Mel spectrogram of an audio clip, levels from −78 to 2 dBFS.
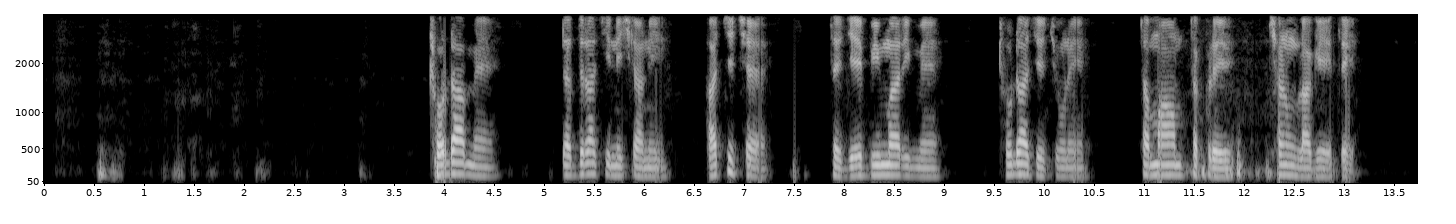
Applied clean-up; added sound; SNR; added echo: none; none; none; none.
